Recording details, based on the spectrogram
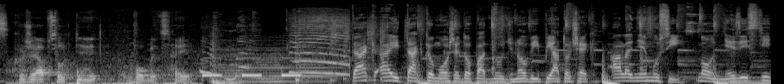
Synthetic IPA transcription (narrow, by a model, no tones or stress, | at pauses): akɔʒɛapsɔlut̪ɲɛ | ʋʊɔbɛt͡shɛ̰j | t̪akajt̪akt̪ɔmʊɔʒɛd̪ɔpad̪nuːɟnɔʋiːpɪat̪ɔt͡ʃɛkalɛɲɛmusiː | nɔɲɛzisci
